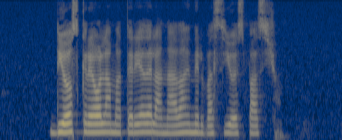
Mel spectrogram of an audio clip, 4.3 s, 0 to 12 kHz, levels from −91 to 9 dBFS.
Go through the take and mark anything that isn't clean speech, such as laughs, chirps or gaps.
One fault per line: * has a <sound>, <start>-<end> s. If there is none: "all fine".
all fine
